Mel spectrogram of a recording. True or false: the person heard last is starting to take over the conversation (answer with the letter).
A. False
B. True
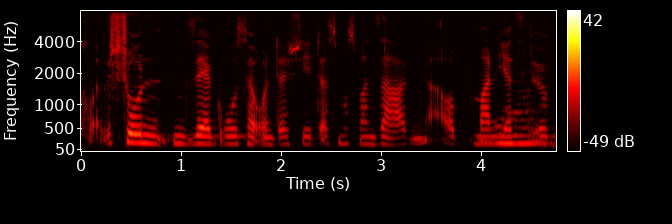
A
